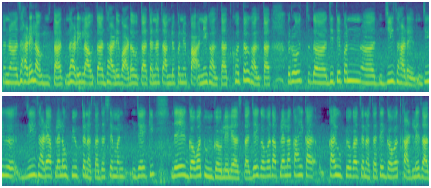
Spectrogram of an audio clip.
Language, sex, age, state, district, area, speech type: Marathi, female, 18-30, Maharashtra, Solapur, urban, spontaneous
